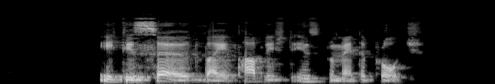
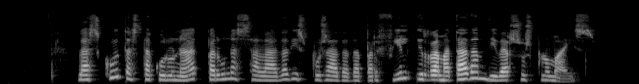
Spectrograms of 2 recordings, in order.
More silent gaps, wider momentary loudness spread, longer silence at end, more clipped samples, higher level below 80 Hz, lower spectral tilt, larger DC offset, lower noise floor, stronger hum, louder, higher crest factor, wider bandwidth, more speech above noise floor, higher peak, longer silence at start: neither; about the same, 11 LU vs 12 LU; first, 0.75 s vs 0.45 s; neither; first, -56 dBFS vs -80 dBFS; about the same, -4.5 dB/octave vs -4.5 dB/octave; neither; first, -90 dBFS vs -58 dBFS; neither; first, -16 LUFS vs -25 LUFS; second, 18 dB vs 24 dB; second, 9.4 kHz vs 11.5 kHz; first, 73 dB vs 33 dB; about the same, 0 dBFS vs -2 dBFS; first, 1 s vs 0.8 s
